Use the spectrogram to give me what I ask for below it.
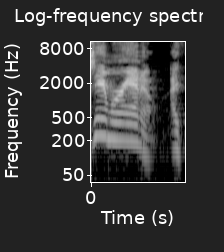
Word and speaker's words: Zamorano: Stef Zamorano. Believe that is the correct way to say her last name.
